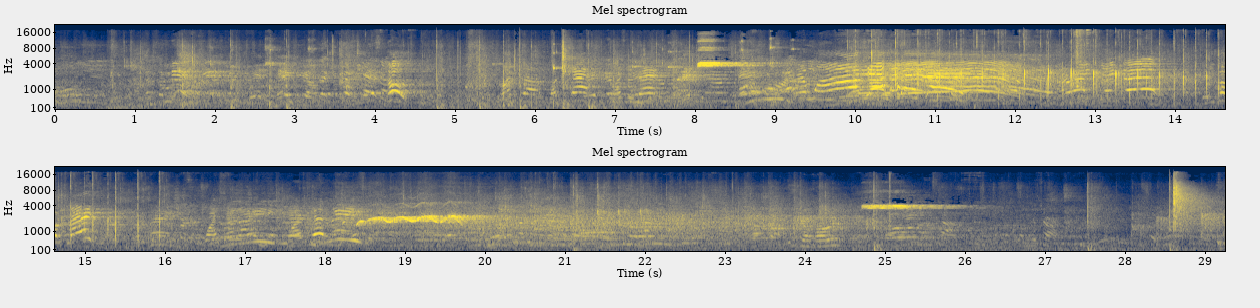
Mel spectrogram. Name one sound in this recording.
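Spectators and players shout and cheer in an echoing gym.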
